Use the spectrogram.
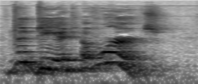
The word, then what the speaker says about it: Diet: it was called the deet of worms DEET not diet but the same word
